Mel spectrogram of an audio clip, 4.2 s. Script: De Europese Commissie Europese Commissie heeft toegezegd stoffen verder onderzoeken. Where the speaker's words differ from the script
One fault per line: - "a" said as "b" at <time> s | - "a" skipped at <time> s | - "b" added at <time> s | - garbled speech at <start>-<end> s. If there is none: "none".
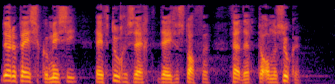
- "Europese Commissie" skipped at 1.0 s
- "deze" added at 2.0 s
- "te" added at 3.2 s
